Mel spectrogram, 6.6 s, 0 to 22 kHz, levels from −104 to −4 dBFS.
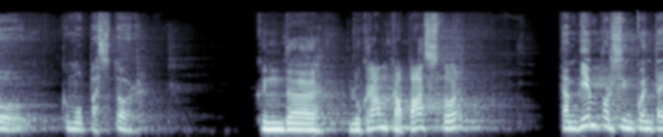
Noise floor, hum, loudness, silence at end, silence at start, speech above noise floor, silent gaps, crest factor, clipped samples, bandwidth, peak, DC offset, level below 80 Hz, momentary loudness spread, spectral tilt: -71 dBFS; none; -18 LUFS; 0 s; 0 s; 54 dB; 2.37-2.50 s, 5.46-5.58 s; 18 dB; under 0.1%; 16 kHz; -2 dBFS; under 0.1%; -64 dBFS; 12 LU; -5.5 dB/octave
